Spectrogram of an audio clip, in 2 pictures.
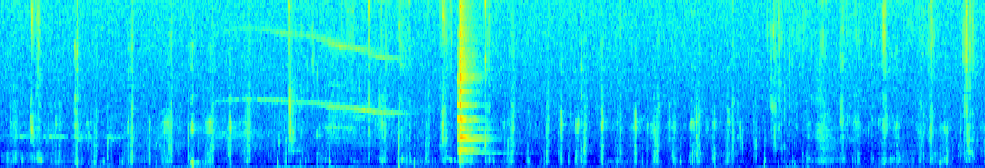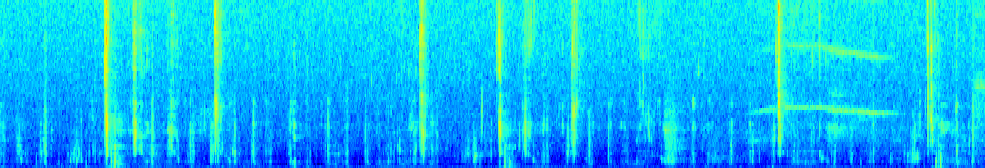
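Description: A man chewing and biting grilled isaw (skewered pork and chicken intestines) close to the microphone: many short, irregular mouth clicks and crunches, the loudest about seven seconds in.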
